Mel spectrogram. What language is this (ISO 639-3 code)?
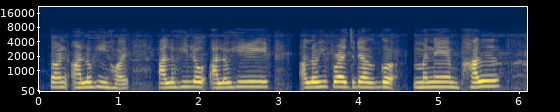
asm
